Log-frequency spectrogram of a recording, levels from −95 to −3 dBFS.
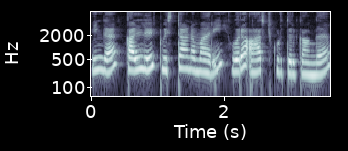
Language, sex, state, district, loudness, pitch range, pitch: Tamil, female, Tamil Nadu, Nilgiris, -18 LUFS, 235-275 Hz, 260 Hz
